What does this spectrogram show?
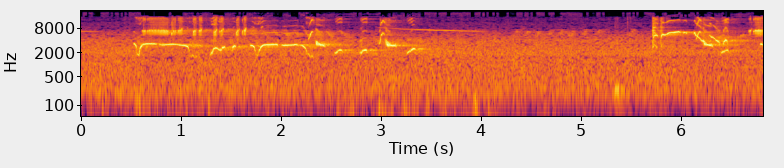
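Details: Orange-headed thrush song in ngakrak, ngeplong and nyiul styles: rich whistled notes stepping up and down in a flowing phrase, with a long thin high whistle and brief high rattles after a pause.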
